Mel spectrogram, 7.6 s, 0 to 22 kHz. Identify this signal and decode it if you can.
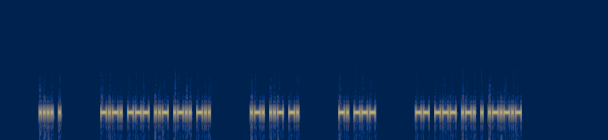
Morse code, heard as a keyed tone, about 50 wpm, 700 Hz. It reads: HE COULD RUN NO MORE.
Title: 3x Word-Spacing - Sentences from Top 300 Words - 50wpm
